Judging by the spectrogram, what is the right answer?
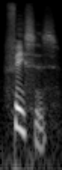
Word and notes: faces: American English

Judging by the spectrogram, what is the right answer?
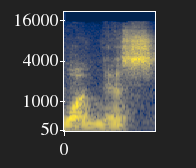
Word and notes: oneness: American English

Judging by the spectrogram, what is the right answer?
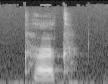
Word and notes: kirk: American English

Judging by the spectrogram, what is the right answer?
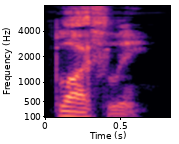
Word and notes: blithely: Australian English

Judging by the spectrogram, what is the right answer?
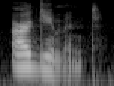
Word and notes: argument: American English

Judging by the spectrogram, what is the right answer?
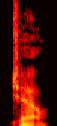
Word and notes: chow: Australian English

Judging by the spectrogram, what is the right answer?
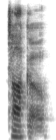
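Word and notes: taco: Canadian English

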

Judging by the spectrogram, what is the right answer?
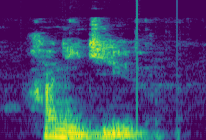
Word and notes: honeydew: British English

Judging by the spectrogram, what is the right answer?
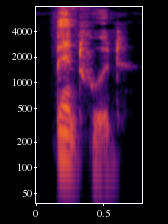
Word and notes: bentwood: Australian English

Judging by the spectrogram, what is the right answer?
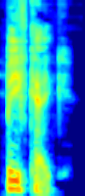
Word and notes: beefcake: Australian English

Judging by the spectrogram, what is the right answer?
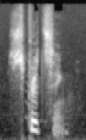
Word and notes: spritzing: American English

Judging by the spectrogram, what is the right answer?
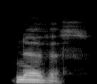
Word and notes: nervous: Australian English

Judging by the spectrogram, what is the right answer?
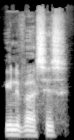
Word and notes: universes: British English

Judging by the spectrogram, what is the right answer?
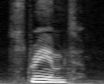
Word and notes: streamed: American English

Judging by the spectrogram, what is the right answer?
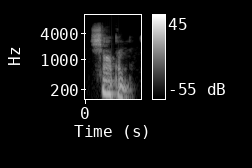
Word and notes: sharpen: British English

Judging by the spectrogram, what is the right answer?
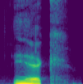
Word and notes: ick: American English

